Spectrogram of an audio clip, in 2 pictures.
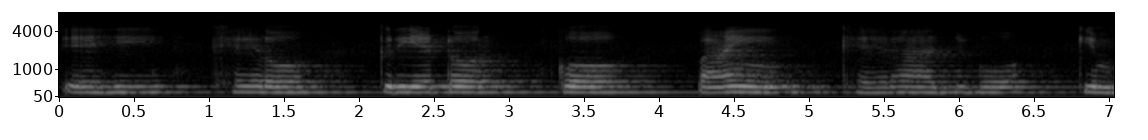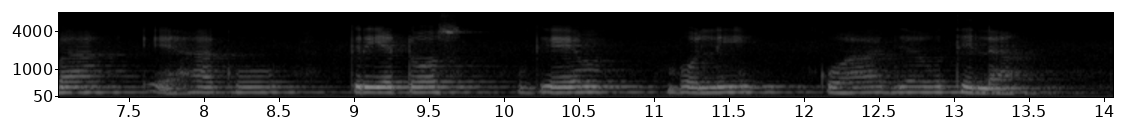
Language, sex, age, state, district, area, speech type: Odia, female, 30-45, Odisha, Mayurbhanj, rural, read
